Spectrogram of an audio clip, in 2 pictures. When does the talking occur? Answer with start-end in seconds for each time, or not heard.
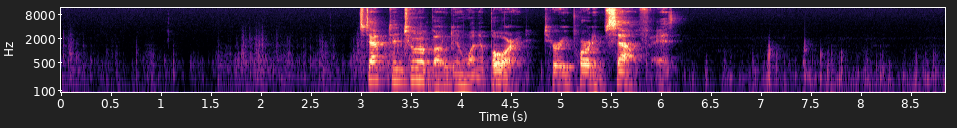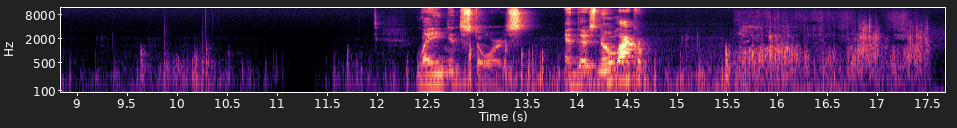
3.0-6.1, 12.3-14.7.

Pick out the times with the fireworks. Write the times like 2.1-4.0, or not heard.
not heard.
